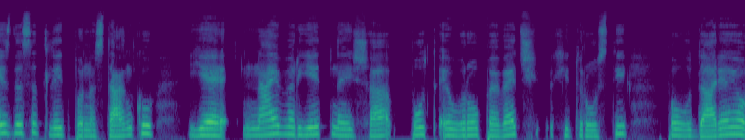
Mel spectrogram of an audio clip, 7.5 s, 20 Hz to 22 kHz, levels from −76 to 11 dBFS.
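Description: Generation loss runs through the whole speech recording: the sound is swirly, smeared and hollow, with blurred consonant attacks, likely from repeated lossy re-encoding, about seven passes, which fits an Opus chain near 64 kbit/s, each pass re-quantising on a shifted frame grid and stacking noise.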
